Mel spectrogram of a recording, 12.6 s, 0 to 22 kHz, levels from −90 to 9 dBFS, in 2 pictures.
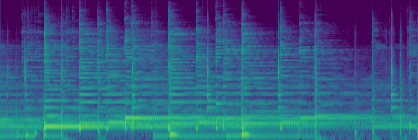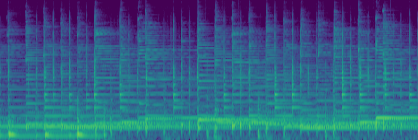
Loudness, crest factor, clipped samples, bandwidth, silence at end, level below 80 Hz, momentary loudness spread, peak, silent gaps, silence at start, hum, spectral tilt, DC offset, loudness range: -22 LUFS; 18 dB; under 0.1%; 18 kHz; 0 s; -44 dBFS; 9 LU; -4 dBFS; none; 0 s; none; -5 dB/octave; under 0.1%; 5 LU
